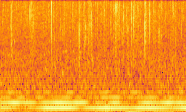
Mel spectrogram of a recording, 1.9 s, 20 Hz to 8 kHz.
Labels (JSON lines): {"label": "biophony, midshipman", "recorder": "SoundTrap 500"}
